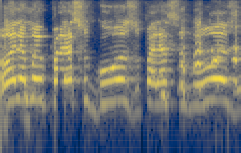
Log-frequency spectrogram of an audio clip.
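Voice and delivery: mock very high, swooping, thrilled child's shout. Retelling a child in a shop calling to his mother, imitating a child shouting excitedly. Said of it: "começou a gritar alucinado, feliz na loja".

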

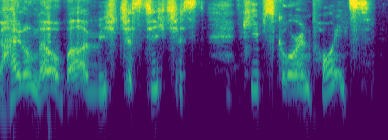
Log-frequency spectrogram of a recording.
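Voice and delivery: mock laughing while talking. Retelling a moment watching football together, imitating Luke laughing while talking. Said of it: "him just like laughing, going".

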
